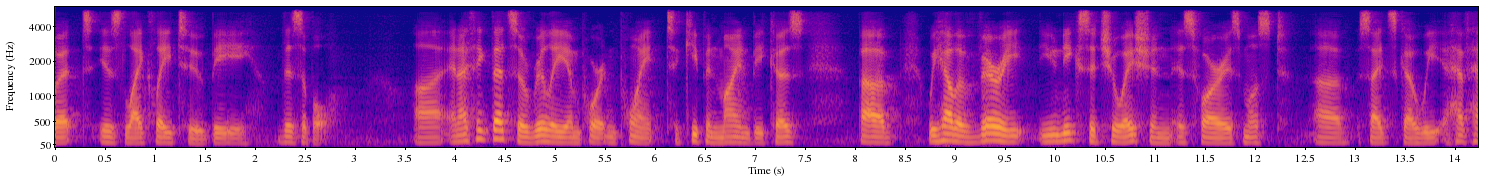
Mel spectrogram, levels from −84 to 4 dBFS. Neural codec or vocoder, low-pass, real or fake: codec, 16 kHz, 0.2 kbps, FocalCodec; 5.4 kHz; fake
